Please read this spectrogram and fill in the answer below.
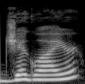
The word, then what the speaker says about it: jaguar: 제규어가 jaguar. 이렇게 미국식으로 발음이 되고요. 영국식으로 어, 종종 jaguar 이렇게 발음이 될 때가 있습니다. jaguar 그리고 jaguar 이렇게 미국식 영국식으로 아 영국식이라면 jaguar의 er를 빼야 되겠죠.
